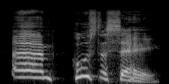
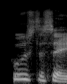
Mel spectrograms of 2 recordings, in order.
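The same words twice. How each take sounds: First: High, slow, mock-innocent; coy evasion. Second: Said in the usual way. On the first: Host coyly dodging his own podcast slip. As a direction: play dumb, drawing it out.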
